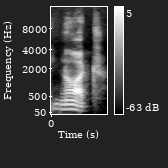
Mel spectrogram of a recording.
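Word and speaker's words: knot: কে লেটারটি silent থাকবে কে এন ও টি নট অর্থ gate এখানেও কে লেটার ডি সাইলেন্ট থাকবে কে এন ও ডবলিউ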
